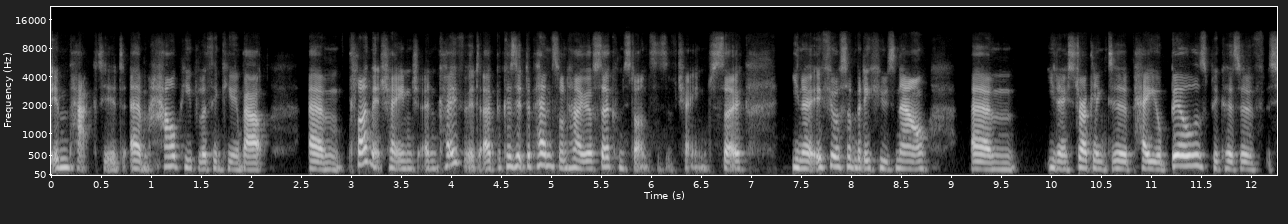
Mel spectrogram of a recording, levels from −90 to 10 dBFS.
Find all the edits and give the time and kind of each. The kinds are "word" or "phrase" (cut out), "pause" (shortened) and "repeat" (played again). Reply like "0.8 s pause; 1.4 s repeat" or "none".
none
